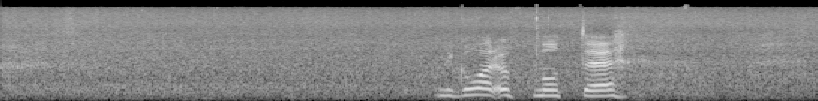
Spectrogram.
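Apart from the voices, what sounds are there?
roar of a waterfall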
